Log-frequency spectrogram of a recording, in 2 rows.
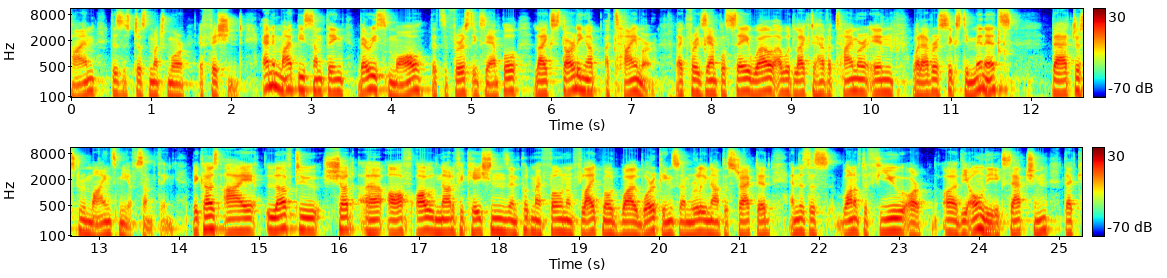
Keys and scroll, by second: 6.2-7.7 typing, 9.8-10.6 typing, 11.4 Return.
